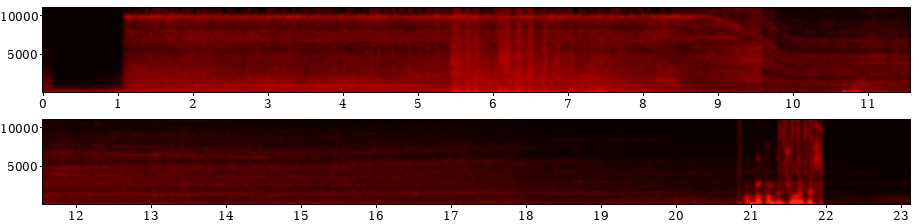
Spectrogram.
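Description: A jet engine roars steadily and whines as it passes.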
